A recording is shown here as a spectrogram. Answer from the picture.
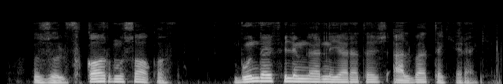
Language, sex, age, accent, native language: Uzbek, male, 18-24, Toshkent shahri, Uzbek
